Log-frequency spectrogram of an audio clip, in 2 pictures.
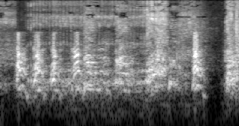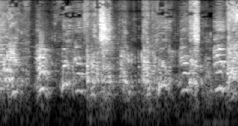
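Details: An angry dog barks loudly and rapidly in harsh volleys, with one short quiet gap before more fast, forceful barks.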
